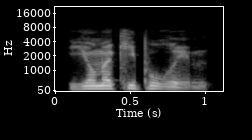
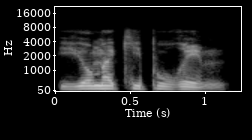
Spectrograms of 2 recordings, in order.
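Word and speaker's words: יום הכיפורים: In Israel, most people will refer to this holiday as Yom Kippurim. In English, we often say Yom Kippur or Yom Kippur for some people. In Hebrew, modern Hebrew, it's pluralized. Kippur is, we often translate as forgiveness. Kippurim, because there's a lot of things we need to be forgiven for, right? Or atonement is another way it's translated. Yom HaKippurim in modern Hebrew.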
